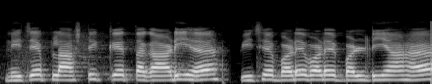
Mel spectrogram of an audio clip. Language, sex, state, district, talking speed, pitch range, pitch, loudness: Hindi, male, Jharkhand, Garhwa, 140 wpm, 200-225 Hz, 210 Hz, -13 LUFS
